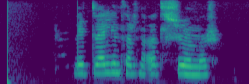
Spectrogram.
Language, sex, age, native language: Icelandic, female, 7, Icelandic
